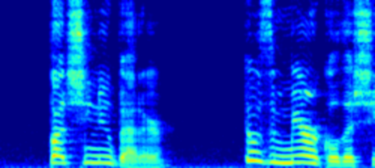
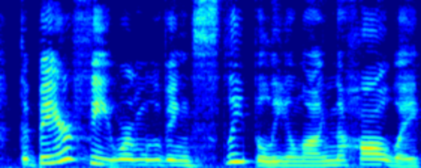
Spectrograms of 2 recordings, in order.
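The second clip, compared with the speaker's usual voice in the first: ordinary delivery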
